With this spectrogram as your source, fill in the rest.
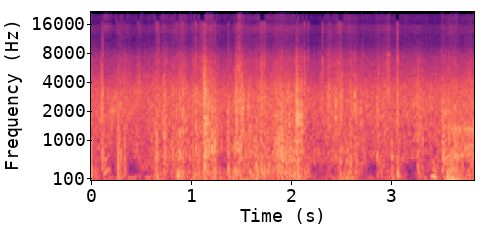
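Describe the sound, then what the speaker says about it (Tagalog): Heavy rain patters steadily on nearby surfaces with a dense, hissing wash and scattered sharper drops, continuous throughout, during a fishing trip. "Malakas yung ulan siguro ngayon"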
